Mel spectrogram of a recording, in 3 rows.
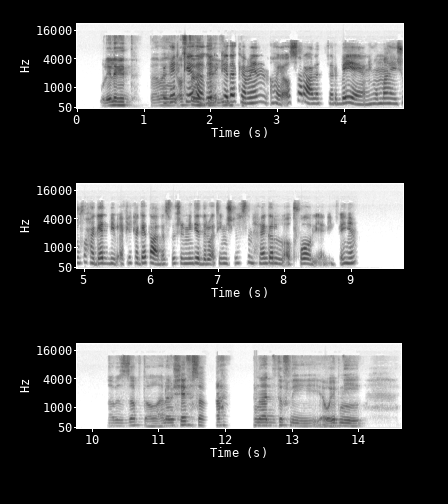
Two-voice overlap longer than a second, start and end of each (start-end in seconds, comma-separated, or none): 1.3-2.7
